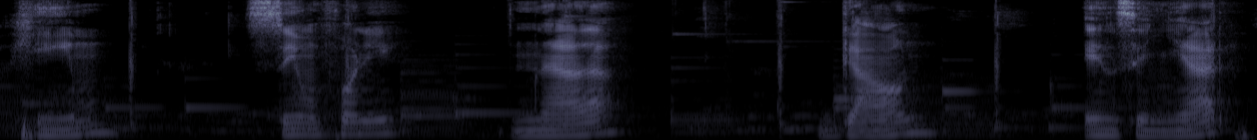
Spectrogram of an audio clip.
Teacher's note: se baja el velo permitiendo que el aire escape por la nariz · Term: consonante nasal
